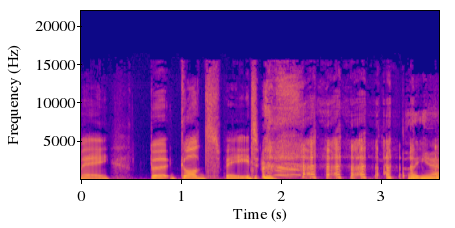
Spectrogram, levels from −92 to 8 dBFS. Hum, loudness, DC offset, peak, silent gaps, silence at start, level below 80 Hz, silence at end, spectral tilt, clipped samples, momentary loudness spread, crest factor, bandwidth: none; -19 LUFS; under 0.1%; -4 dBFS; none; 0 s; -52 dBFS; 0 s; -4.5 dB/octave; under 0.1%; 6 LU; 14 dB; 16.5 kHz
